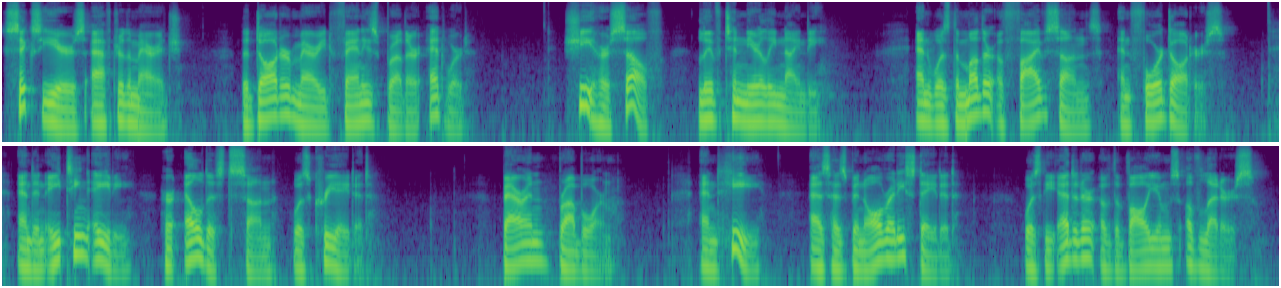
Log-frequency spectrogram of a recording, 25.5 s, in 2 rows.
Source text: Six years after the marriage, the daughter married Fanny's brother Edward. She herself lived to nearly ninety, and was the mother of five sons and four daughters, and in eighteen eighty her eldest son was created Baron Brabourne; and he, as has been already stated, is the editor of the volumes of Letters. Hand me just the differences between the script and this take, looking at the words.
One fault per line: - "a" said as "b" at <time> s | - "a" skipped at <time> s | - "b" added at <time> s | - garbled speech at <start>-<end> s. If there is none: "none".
- "is" said as "was" at 23.0 s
